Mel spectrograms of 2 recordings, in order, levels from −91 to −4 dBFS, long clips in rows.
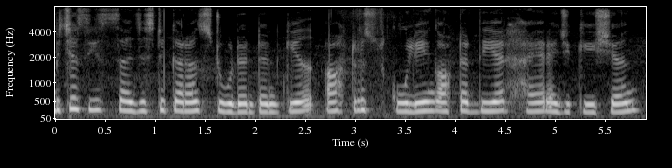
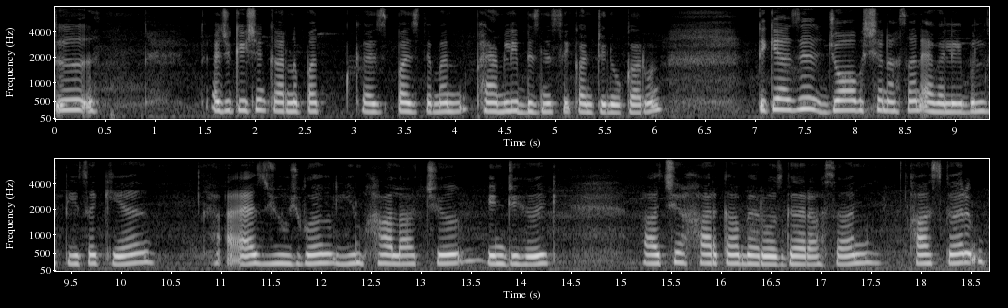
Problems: none marked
